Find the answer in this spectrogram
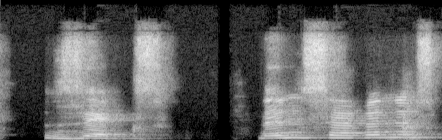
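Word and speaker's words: sechs: we say sex okay ch combination has various sound here the ch combination is giving car sound ka so it is zx then seven is called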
